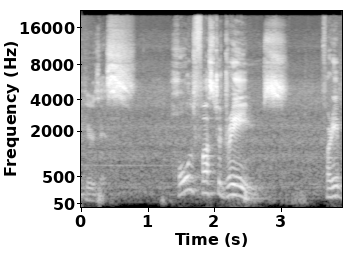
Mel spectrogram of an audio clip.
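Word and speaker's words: Hughes: এখানে উচ্চারণটি হবে হিউজেস।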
